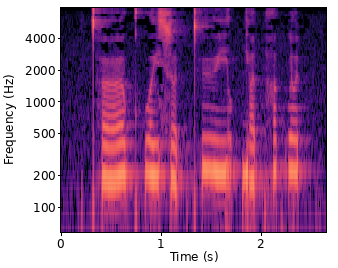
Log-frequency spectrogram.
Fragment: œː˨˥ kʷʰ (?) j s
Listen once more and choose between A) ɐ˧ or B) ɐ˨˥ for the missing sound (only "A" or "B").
A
